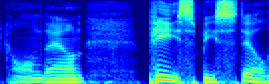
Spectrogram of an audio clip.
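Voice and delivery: slow, calm "Peace, be still"; calm command. Acted. Jesus calming the storm.

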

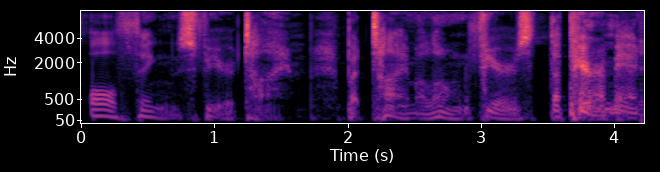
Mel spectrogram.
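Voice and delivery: slow, low, whispered announcer; dramatic narrator voice. Retold or imitated. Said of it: "and the voice says".

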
